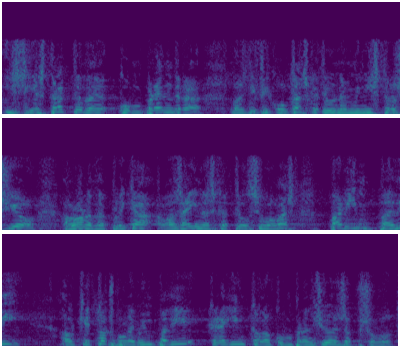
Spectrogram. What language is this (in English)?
Catalan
